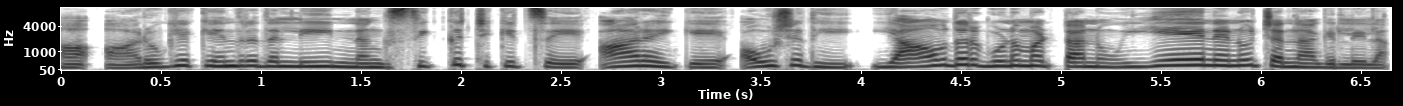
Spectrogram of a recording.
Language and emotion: Kannada, sad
